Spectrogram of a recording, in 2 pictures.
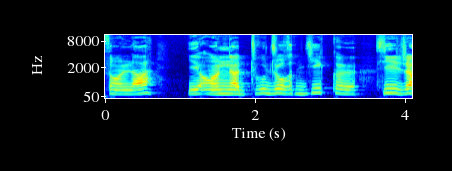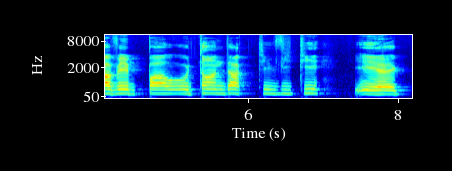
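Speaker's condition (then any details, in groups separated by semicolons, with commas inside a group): Ataxia-telangiectasia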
